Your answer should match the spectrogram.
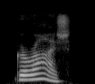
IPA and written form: ɡəˈrɑːʒ (Garage)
